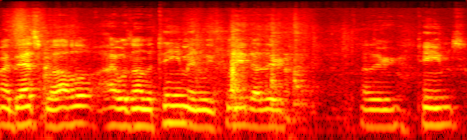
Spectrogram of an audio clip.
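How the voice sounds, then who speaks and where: A man's fairly high voice in a monotone, flat delivery at a moderate pace, with noticeable background noise. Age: old. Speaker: grandfather. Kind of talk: interview answer. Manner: casual, reminiscing.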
